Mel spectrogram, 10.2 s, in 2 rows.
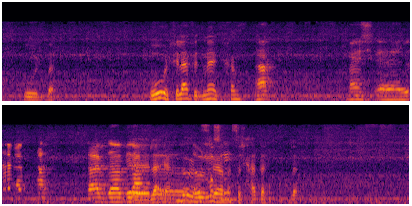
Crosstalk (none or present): present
